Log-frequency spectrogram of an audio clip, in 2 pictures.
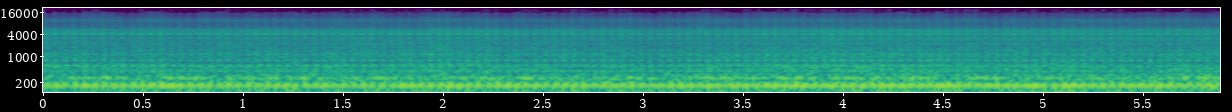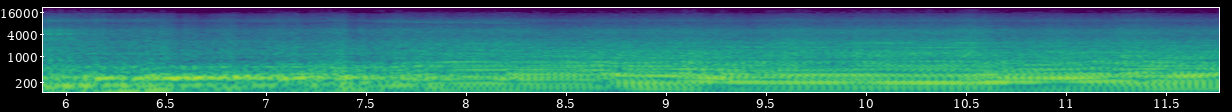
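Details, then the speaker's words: Custom-built Chevy LS7 441 cubic inch crate engine with drive-by-wire throttle body, built for a 1969 Camaro; a deep, choppy lopey idle, then revs that climb and fall cleanly, a healthy big V8 with an aggressive cam. "Runs beautiful. Nice muscle car chop to it too."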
